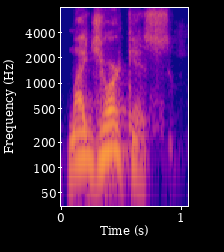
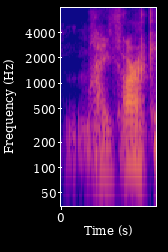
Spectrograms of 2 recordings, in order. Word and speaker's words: Mayorkas: Mayorkas. – Mayorkas. – First name. – Alejandro. You know what? Speaking of him, real quick, before I forget. I saw something this morning that Mayorkas personally refused RFK Jr. Secret Service.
